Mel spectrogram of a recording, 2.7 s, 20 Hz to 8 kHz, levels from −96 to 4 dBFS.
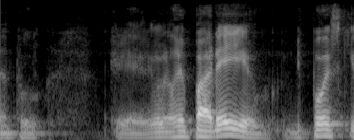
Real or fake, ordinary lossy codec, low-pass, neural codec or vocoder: fake; none; 7.2 kHz; codec, 24 kHz, 3 kbps, HILCodec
